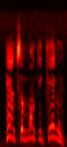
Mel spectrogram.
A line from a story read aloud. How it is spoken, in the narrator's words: called out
